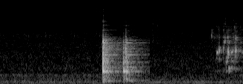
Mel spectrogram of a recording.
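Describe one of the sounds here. A glass is set down on a hard counter with a knock.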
